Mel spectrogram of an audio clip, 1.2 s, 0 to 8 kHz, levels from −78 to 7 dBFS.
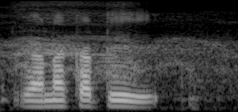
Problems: background sounds at intervals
